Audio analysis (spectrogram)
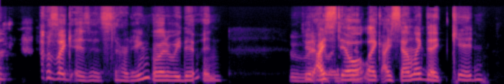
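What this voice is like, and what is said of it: Nasal, congested sick voice. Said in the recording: “Now I sound like a nasally kid ... you sound like shit”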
